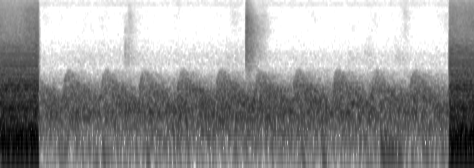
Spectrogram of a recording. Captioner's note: electric buzzing; heart beating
